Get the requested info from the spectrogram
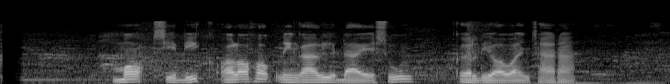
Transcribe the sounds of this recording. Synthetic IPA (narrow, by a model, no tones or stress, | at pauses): mɔʔsidikɔlɔɦɔk̚niŋɡalidaɛsuŋ | kʰɨrdiwawaɲt͡ʃaɾa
